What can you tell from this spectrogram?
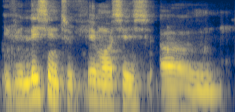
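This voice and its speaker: Over poor audio, a man who produces music recounts his story in an easygoing interview, his telling loose and full of restarts. His voice is medium-pitched and unhurried.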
